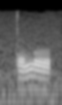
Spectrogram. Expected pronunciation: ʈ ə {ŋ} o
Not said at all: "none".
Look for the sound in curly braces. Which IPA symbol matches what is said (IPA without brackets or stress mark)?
ŋ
